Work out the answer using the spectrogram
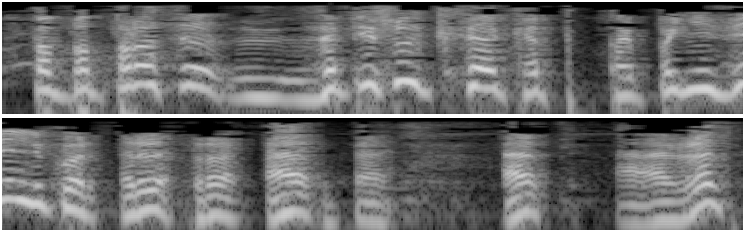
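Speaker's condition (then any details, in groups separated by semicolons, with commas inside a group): Stuttering; audible stutter in ordinary conversational speech during call; fluent when reciting verse or singing, sings Ukrainian song fluently; repeated sounds, prolonged sounds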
